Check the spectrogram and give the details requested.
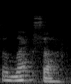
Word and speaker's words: Alexa: the weather like tomorrow alexa alexa the stress is on the middle syllable okay i didn't say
